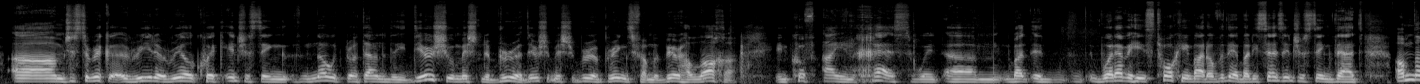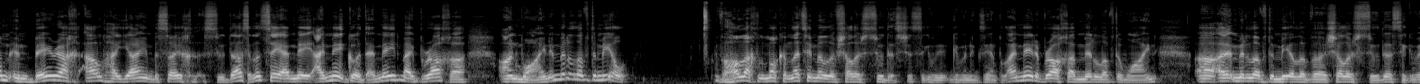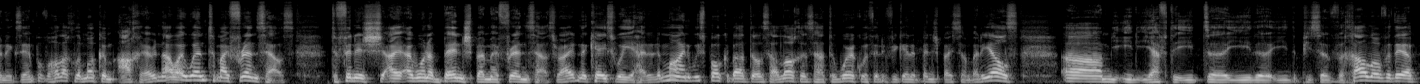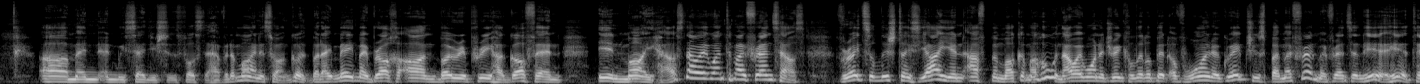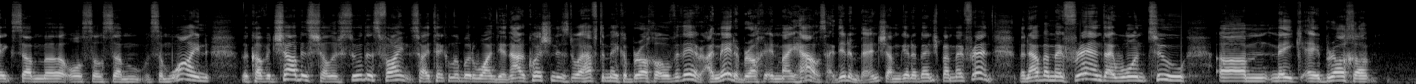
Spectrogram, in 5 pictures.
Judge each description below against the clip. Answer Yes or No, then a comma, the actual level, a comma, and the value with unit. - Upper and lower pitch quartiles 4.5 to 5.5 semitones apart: Yes, average, 5.1 semitones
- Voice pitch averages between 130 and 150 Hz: Yes, medium, 140 Hz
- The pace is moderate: No, fast, 240 wpm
